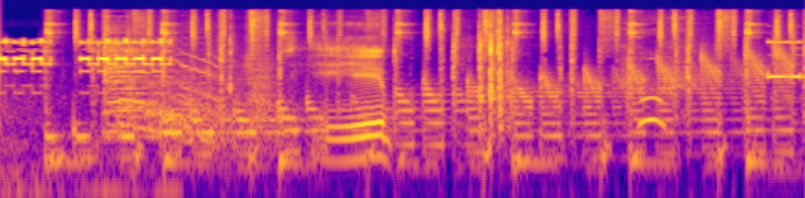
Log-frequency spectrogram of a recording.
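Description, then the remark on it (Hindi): A melodic phone ringtone plays loudly, a run of bright, tuneful electronic notes with shifting pitch and no voices over it. “तारक को तो मैं जब प्यार से फोन करती हूँ ना।”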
